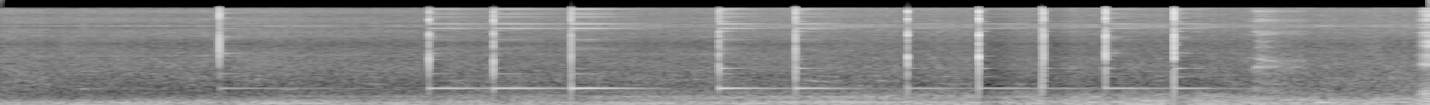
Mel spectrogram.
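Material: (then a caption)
Stone. A rock known as a stone bell (lithophone) is struck repeatedly to test whether it rings. Each strike gives a short, bright metallic ping with a sustained tone over low background rumble. The rock resonates like a bell instead of giving a dull thud.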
